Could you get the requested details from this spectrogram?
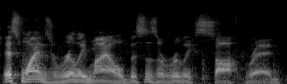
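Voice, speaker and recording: A man's voice: low voice, lively intonation, moderate pace, soft background music. A man hosting a home cooking livestream from his kitchen, tipsy on wine and joking around with lots of swearing. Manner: profane, joking banter. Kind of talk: casual cooking stream chat.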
